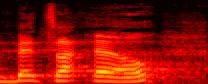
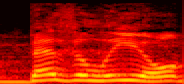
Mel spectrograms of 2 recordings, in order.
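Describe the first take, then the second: First: The name has a Hebrew-style pronunciation. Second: The name has a familiar English-style pronunciation. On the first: This is how Hebrew speakers say the name. "if you're a Hebrew person, you'd say Bezalel" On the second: This is how English speakers usually say the name. "maybe that's a little more familiar. That's the way we say it"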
